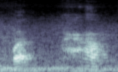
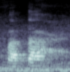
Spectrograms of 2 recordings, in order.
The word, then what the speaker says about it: fathah: Itu terdiri dari fathah, seperti ini, fathah, kasroh, sama dhammah. Nah, fathah itu bentuknya seperti garis miring yang ada di atas huruf. Itu namanya fathah. Jadi bukan fatah, tapi fathah.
